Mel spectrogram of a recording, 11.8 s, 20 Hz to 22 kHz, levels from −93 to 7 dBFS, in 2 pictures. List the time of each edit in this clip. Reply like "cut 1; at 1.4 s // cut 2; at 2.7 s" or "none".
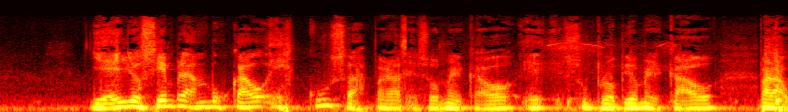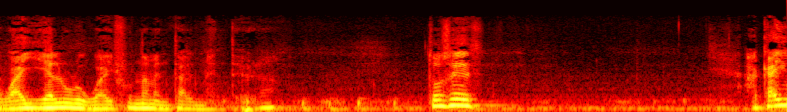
cut 1; at 3.0 s // cut 2; at 3.9 s // cut 3; at 5.7 s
